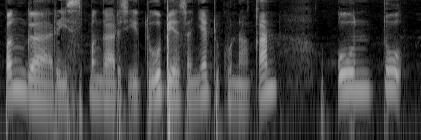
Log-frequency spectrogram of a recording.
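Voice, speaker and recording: A woman's voice: fairly low pitch, expressive, no room sound. Patient woman teaching children. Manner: patient, explaining slowly to children. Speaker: primary school teacher. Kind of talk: online class lesson.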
